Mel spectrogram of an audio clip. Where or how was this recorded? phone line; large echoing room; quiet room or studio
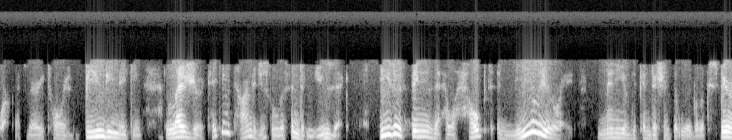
phone line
